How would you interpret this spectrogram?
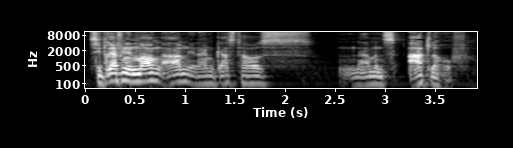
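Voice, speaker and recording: A guarded secret-service man in a radio crime drama. His voice is very low and husky, and he sets out his business in measured, deliberate phrases. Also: fairly bright tone.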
